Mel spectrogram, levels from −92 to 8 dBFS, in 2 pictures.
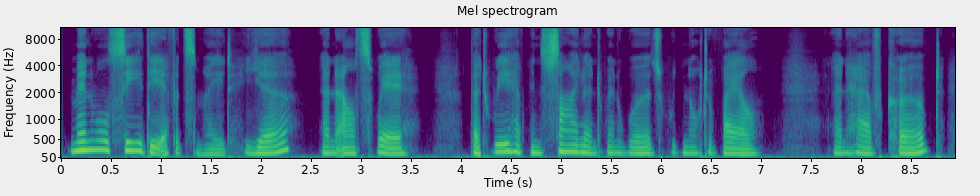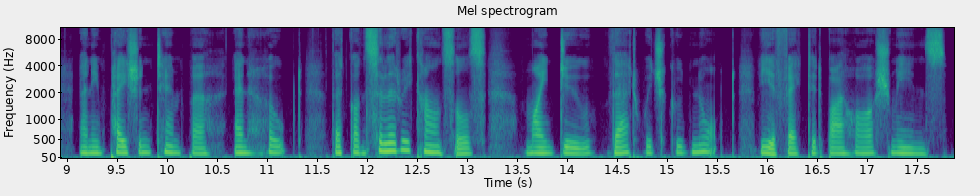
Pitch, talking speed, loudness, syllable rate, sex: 155 Hz, 140 wpm, -23 LUFS, 4.1 syllables/s, female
